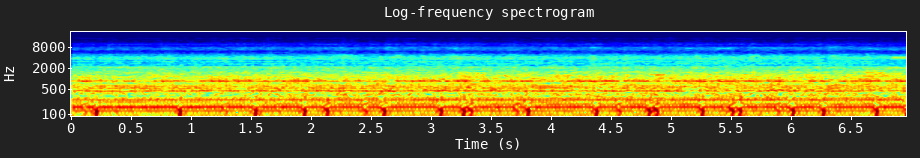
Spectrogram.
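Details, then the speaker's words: Old Homelite 3500W generator after service, idling without choke, no load: small single-cylinder engine with a steady beat and an occasional uneven, stumbling pulse; slight misfire suspected, cause not confirmed, needs further investigation. "Yeah, it almost sounds like it has a little bit of a mist there. H maybe requires a little bit further investigation."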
